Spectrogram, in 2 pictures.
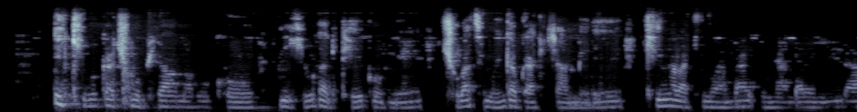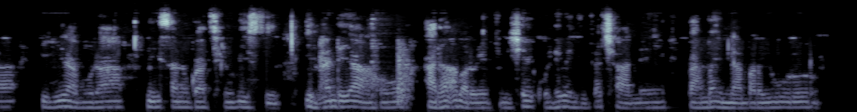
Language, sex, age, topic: Rundi, male, 18-24, education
